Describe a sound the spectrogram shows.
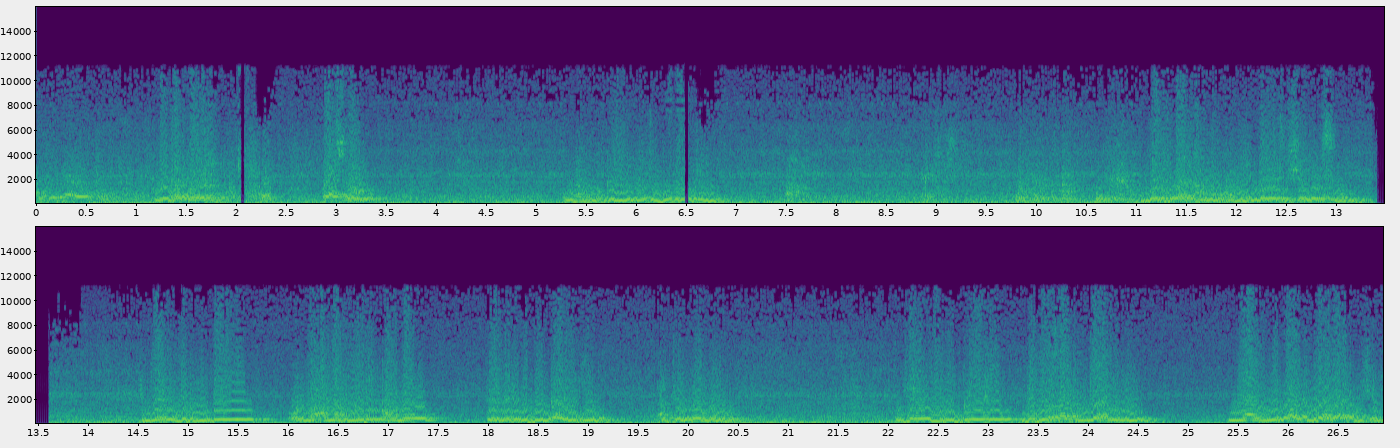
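A man speaks with emotion, his voice breaking as if crying.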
